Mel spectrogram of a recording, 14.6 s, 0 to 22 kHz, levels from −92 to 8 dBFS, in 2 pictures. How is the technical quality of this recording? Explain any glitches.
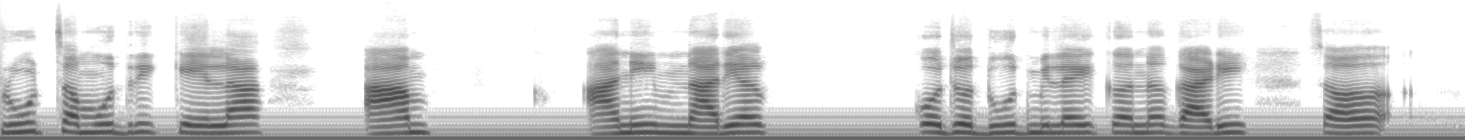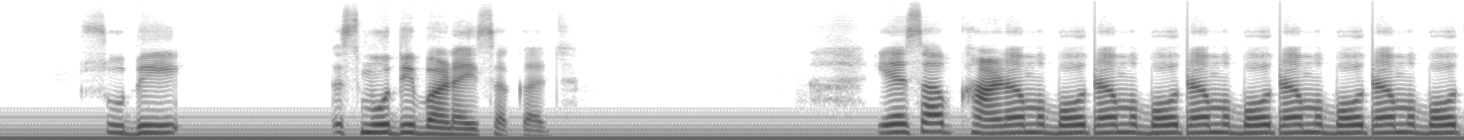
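The recording has two clear faults: a steady hum under the whole clip and a stuck repeat at the end.

Mains hum, throughout: power-line interference at 60 Hz leaks into the signal, leaving a constant low drone that sits fairly loud, not far beneath the speech.

Broken-record loop, 12.80 s to the end: the stream likely stalled and resent its last fragment, so one 463 ms piece repeats four times back to back, and the remaining speech is lost.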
